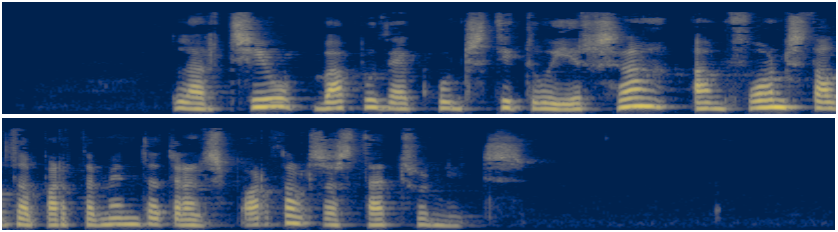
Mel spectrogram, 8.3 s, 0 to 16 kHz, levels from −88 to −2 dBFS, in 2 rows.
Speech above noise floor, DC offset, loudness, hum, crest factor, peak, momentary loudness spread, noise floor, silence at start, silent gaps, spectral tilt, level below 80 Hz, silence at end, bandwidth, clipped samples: 49 dB; under 0.1%; -27 LUFS; none; 18 dB; -10 dBFS; 16 LU; -76 dBFS; 0.85 s; none; -5 dB/octave; -80 dBFS; 1.6 s; 11.5 kHz; under 0.1%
